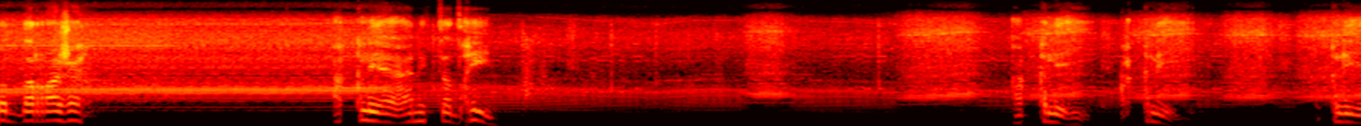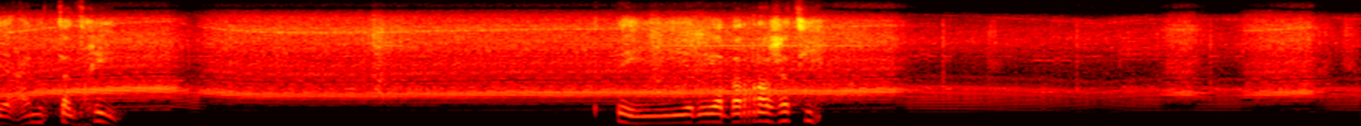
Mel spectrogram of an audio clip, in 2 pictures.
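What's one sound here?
A motorcycle engine drones steadily, rising and falling in pitch.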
